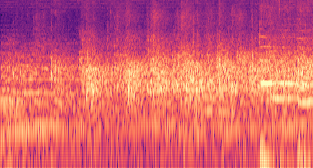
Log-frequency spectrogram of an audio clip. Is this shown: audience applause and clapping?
yes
